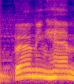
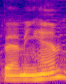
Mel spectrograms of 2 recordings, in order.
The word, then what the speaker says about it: Birmingham: Regions Field, home of the Birmingham Barons. I think it's pronounced Birmingham, not Birmingham, like in England.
